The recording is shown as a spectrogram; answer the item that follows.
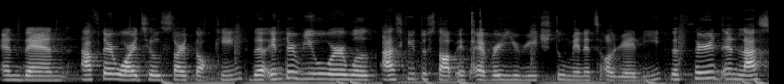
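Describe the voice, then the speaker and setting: A woman at a moderate pace with music in the background. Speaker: lifestyle and travel vlogger. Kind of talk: casual, instructional vlog. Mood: calm, friendly. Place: home room.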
